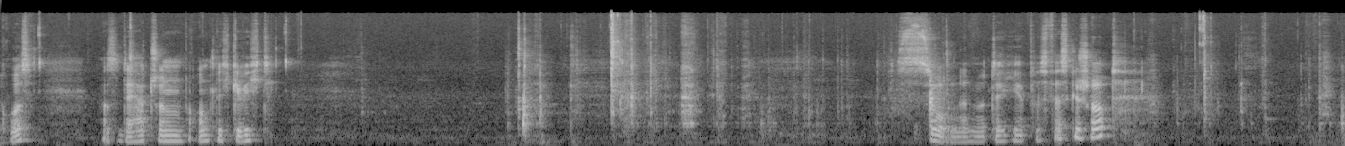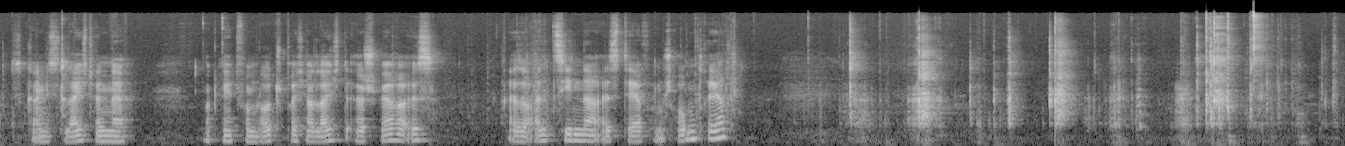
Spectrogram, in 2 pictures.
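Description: Hard plastic parts click and rattle close by.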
